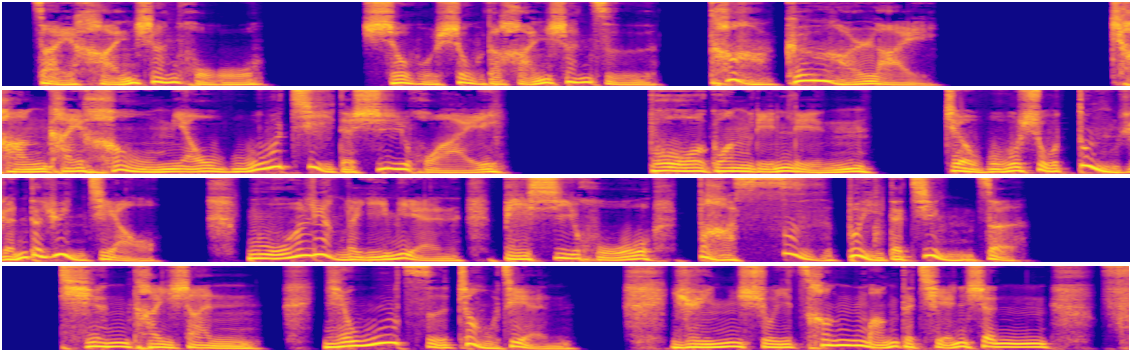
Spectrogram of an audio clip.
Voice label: 男 散文诗歌; 北干渠礼赞

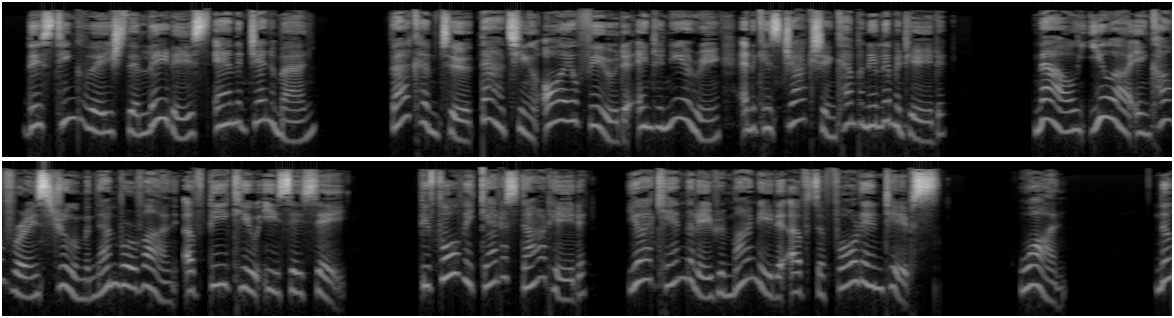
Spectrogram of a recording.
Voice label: 女 欢迎词; 配音案例; 欢迎来到大庆油田工程建设有限公司

